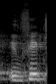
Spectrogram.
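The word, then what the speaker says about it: effect: आप देखिएगा यहाँ पर इफेक्ट, इसका जो प्रोनाउंसिएशन होता है वो क्या होना चाहिए, इफेक्ट होना चाहिए, और इफेक्ट का मीनिंग क्या होता है, रिजल्ट।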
